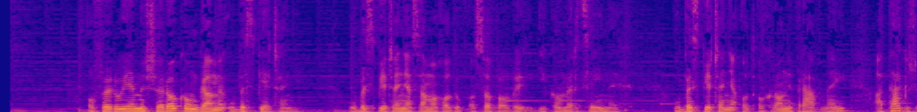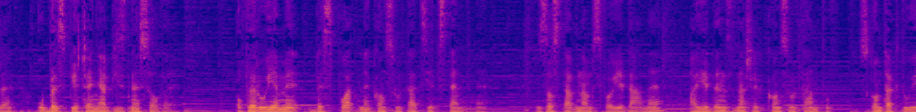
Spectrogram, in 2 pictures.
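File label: Polish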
